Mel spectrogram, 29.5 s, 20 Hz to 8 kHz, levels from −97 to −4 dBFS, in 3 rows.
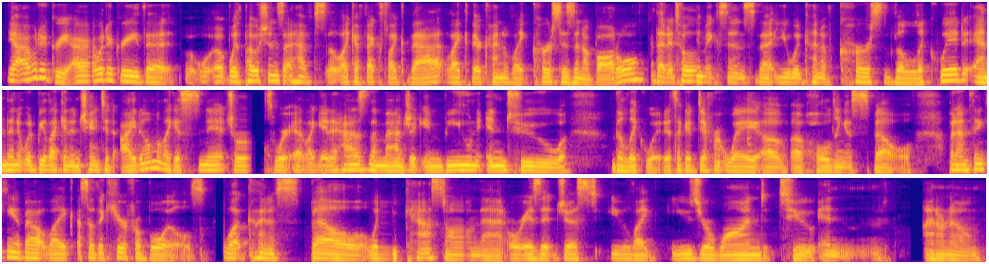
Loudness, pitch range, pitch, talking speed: -16 LUFS, 110-130 Hz, 115 Hz, 215 wpm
